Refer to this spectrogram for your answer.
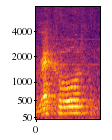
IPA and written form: ˈrekɔːd (record)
